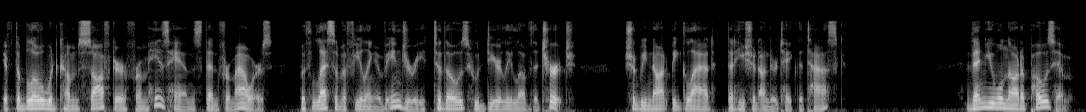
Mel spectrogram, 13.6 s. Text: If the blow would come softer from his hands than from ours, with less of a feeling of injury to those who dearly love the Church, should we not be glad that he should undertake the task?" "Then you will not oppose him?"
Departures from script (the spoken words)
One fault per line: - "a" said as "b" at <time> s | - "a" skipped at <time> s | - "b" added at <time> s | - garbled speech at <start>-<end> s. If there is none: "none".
none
